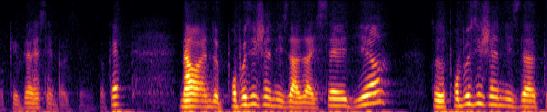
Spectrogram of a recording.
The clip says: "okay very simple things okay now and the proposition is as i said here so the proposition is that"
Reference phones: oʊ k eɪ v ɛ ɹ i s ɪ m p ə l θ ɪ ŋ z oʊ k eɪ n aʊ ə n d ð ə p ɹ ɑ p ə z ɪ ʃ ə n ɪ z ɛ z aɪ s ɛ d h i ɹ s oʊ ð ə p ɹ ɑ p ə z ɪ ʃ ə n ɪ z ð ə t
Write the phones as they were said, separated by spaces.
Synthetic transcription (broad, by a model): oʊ k eɪ v ɛ ɹ i s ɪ m p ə l s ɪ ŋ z oʊ k eɪ n aʊ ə n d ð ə p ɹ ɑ p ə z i ʃ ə n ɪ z ɛ z aɪ s ɛ d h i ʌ s oʊ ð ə p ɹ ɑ p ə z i ʃ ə n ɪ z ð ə t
